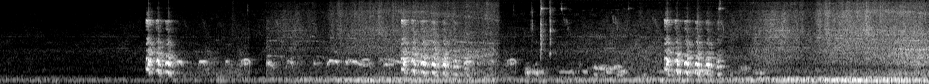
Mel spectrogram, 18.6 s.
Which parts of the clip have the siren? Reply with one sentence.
The siren can't be heard in this clip.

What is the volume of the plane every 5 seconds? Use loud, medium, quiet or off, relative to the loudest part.
quiet, medium, quiet, loud.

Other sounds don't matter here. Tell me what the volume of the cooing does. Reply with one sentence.
The volume of the cooing stays about the same.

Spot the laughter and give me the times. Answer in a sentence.
The laughter can be heard from 2.9 to 3.6 s, from 8.0 to 9.4 s and from 13.2 to 14.4 s.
